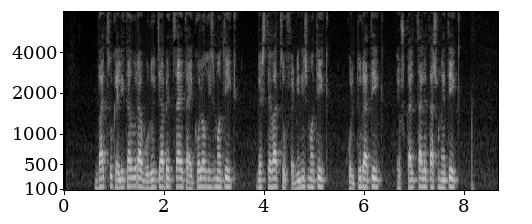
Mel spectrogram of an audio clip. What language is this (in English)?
Basque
